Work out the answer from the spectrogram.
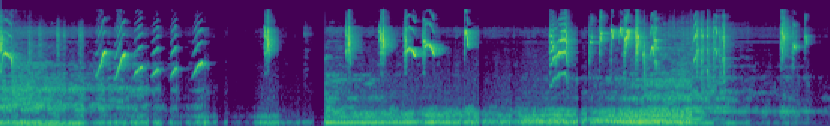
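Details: Brown-throated sunbird, known locally as kolibri ninja, singing energetically in a rough, harsh style meant to provoke untrained sunbirds: rapid high, thin up-slurred chirps in a quick series, then scattered sharp squeaky notes and buzzy bursts over a low hum.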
